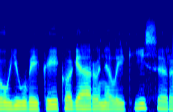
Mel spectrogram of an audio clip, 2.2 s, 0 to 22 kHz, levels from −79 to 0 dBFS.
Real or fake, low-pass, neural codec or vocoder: real; 14.4 kHz; none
